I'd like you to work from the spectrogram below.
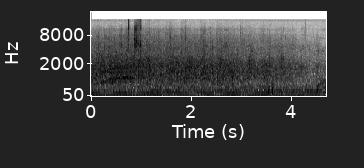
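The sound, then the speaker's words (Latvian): A steady wash of audience applause after a band plays a short piece, dense and sustained clapping filling the whole stretch at a moderate level, with no voices standing out. “Aplausi, aplausi, aplausi.”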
